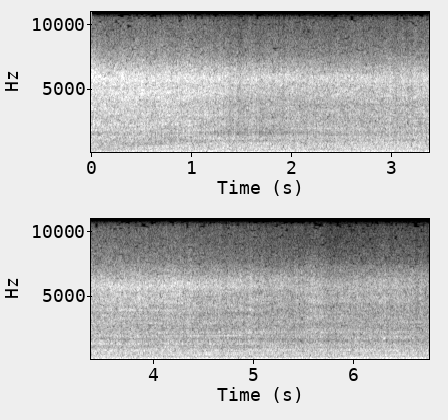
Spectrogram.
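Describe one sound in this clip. A small plane's engine drones loudly and steadily from close by.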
